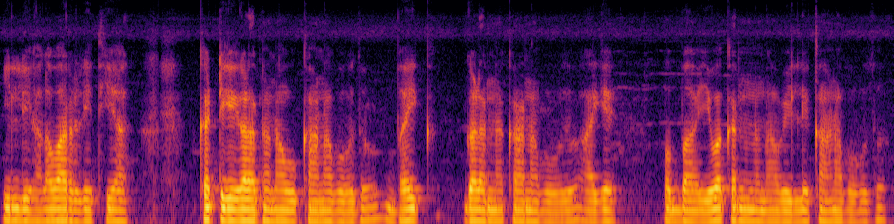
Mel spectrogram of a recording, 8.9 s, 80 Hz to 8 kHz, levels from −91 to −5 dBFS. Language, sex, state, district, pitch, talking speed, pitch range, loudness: Kannada, male, Karnataka, Koppal, 105 Hz, 95 wpm, 100-110 Hz, -21 LUFS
